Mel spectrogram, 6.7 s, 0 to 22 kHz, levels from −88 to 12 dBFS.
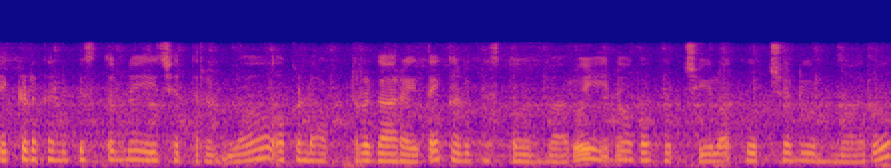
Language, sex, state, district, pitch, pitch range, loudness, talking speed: Telugu, female, Andhra Pradesh, Krishna, 185 Hz, 170-200 Hz, -20 LUFS, 135 wpm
